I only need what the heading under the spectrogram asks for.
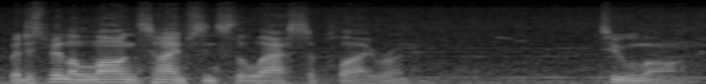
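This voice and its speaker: An actor playing a serious soldier who speaks in short, clipped sentences. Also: male voice, on the low side, normal speed, close to an everyday voice. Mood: grave. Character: grave male soldier contact, worried. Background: game score.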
